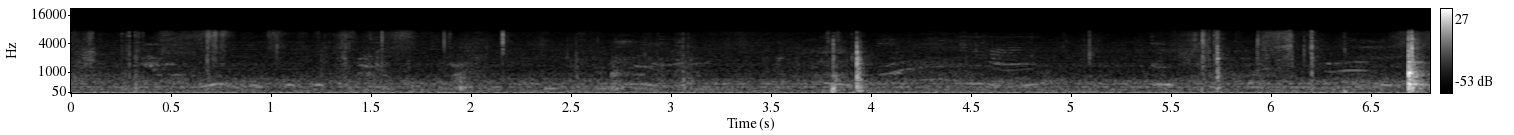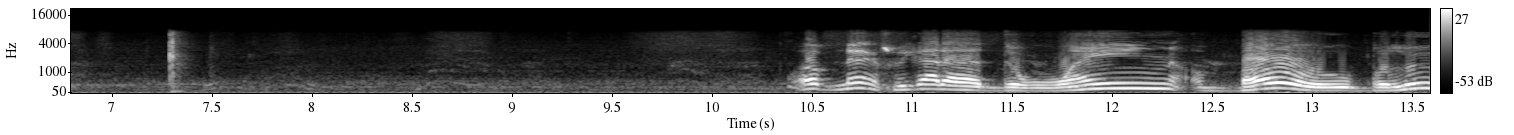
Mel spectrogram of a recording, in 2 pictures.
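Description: Plastic card cases click and rustle as they are handled.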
